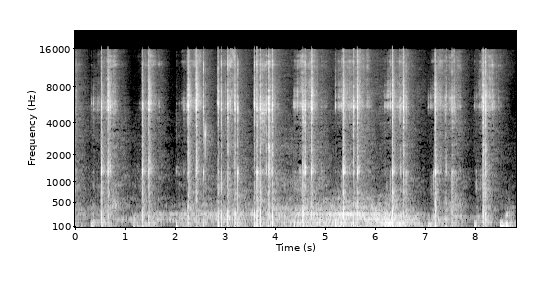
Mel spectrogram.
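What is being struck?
Small stainless steel mesh sink strainer.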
